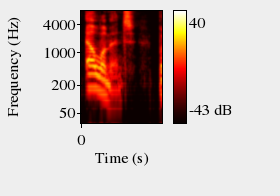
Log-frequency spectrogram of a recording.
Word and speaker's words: LMNT: Actually, it's pronounced element, but it's spelled LMNT.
